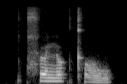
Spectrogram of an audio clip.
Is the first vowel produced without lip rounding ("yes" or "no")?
no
